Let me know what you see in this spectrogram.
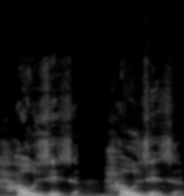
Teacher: house 할 때 스 단어, 즉 이 모음 앞에 있는 철자도 이 모음이라는 유성음의 영향을 받아서 z로 바뀐다는 거죠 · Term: 역행동화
